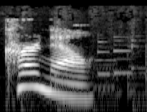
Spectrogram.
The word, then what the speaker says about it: colonel: meanings of existing words Colonel before the war some people pronounced it as Colonel however after interactions with American soldiers the prevalent pronunciation became kernel D-Day previously it was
